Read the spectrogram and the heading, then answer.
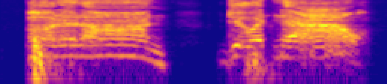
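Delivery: put-on very high, very slow, drawn-out scream. Retelling a wrestling match where one wrestler screams orders: imitating someone screaming. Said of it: "Cody's just screaming".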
